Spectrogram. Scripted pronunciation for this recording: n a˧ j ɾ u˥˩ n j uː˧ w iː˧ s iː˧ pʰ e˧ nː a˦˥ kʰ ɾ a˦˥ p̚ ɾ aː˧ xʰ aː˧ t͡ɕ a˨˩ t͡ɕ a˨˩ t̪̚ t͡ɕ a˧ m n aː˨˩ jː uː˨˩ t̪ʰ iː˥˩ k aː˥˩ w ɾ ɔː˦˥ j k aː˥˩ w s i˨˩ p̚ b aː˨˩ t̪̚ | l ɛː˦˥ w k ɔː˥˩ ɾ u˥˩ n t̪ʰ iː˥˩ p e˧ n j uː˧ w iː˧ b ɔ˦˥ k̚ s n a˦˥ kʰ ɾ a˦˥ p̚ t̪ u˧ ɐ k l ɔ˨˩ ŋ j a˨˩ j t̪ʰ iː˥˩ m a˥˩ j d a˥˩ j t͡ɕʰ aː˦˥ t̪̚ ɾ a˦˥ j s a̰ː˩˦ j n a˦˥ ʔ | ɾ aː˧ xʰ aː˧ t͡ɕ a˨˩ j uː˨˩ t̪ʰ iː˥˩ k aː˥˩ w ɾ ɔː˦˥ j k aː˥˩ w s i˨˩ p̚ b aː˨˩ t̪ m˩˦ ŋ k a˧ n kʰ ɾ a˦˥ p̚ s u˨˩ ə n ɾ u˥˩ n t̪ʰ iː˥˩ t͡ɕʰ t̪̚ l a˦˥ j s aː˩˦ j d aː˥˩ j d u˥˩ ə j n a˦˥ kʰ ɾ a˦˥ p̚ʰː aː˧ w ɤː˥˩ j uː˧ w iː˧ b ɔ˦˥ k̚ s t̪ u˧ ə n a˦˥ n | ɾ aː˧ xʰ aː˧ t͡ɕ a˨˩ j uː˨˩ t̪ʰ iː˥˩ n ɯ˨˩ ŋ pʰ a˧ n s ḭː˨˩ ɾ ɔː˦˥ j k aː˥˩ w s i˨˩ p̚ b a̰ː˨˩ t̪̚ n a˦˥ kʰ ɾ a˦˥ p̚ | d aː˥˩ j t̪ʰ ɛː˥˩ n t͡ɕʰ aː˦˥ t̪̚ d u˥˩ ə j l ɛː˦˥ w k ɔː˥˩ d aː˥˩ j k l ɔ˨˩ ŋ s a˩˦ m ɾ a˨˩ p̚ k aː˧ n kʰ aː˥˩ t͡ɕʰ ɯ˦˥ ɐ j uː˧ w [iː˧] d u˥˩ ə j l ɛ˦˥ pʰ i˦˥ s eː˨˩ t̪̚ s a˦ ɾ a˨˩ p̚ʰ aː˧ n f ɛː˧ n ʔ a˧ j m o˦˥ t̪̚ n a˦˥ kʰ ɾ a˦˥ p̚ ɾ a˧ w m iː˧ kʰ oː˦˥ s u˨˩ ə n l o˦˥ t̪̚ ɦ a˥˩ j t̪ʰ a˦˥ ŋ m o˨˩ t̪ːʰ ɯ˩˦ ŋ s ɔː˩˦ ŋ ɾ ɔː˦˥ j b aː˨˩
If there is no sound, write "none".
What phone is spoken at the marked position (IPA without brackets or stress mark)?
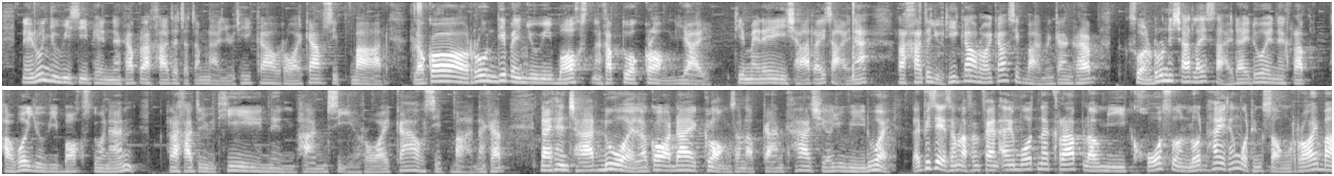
iː˧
